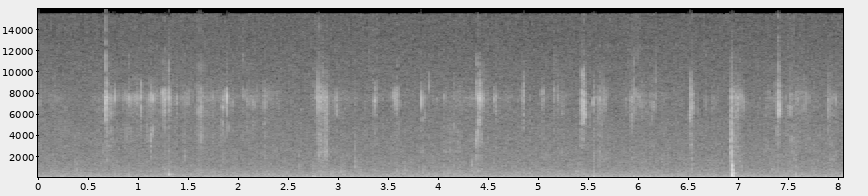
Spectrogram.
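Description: Small wet, sticky clicks and crackles of fingers working oily curry rice and tearing at a whole cooked goat head on a steel plate, with one sharp knock about seven seconds in.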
